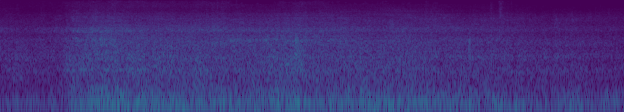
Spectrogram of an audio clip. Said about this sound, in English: Once all the supplies are loaded and the vehicles gassed up, their powerful engines rumble to life, and the fleet rolls out, heading due south.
